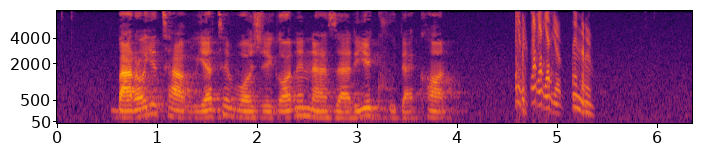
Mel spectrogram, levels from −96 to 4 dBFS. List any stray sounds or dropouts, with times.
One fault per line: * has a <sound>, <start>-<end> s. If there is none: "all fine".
* has a chirp, 4.6-5.4 s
